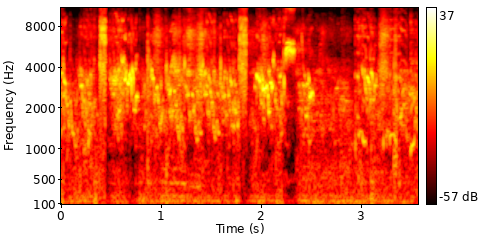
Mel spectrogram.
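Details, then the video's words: Several pet budgies, described as talking budgerigars, chatter in rapid bright chirps and squawks, with sharp clicks and short upward squeaks breaking through a steady warble. "Funny Talking Budgies"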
